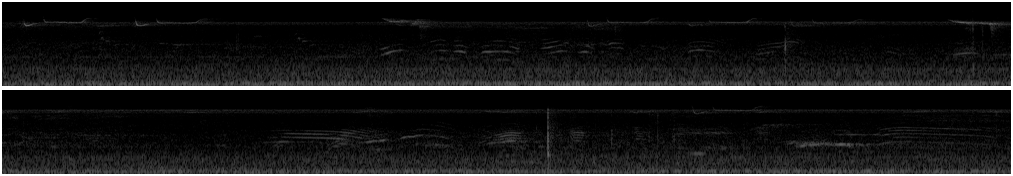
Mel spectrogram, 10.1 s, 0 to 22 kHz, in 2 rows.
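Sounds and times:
birds chirping: 0:00.0 - 0:10.0
low outdoor rumble: 0:00.0 - 0:10.0.

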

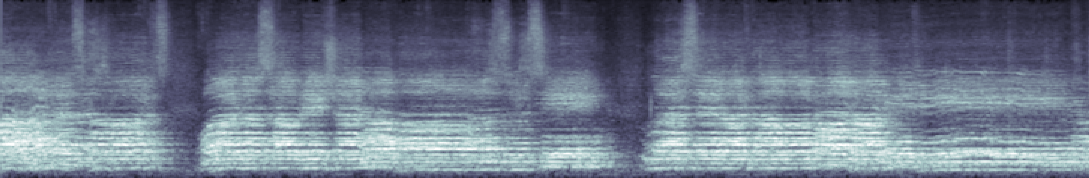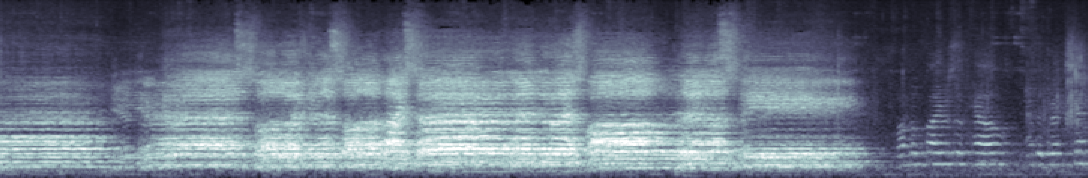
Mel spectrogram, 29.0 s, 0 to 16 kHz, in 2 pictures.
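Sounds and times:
unaccompanied choir singing a hymn: 0:00.0 - 0:26.4.

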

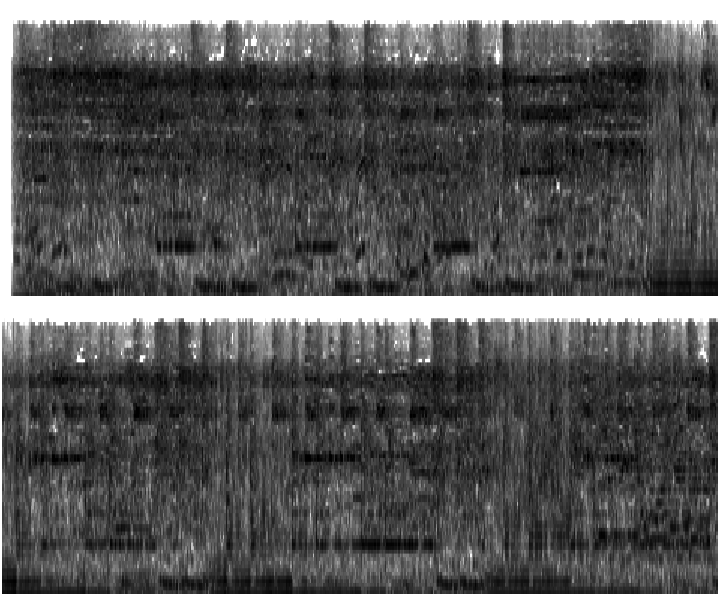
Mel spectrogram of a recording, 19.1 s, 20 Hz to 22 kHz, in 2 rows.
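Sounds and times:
electronic dance music: 0:00.2 - 0:19.0
deep bass drop: 0:08.4 - 0:19.0.

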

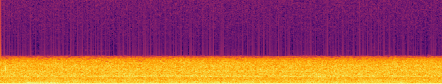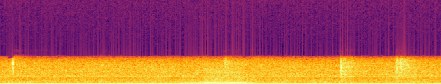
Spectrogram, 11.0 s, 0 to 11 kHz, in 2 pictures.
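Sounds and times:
microphone hiss and hum: 0:00.0 - 0:11.0
low droning tone: 0:06.6 - 0:09.8.

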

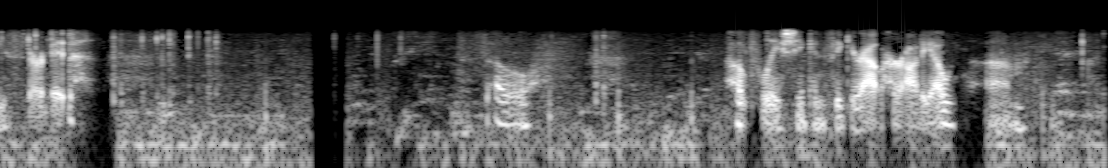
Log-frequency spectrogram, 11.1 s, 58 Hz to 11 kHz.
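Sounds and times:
typing on computer keyboard: 0:01.2 - 0:02.3.

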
